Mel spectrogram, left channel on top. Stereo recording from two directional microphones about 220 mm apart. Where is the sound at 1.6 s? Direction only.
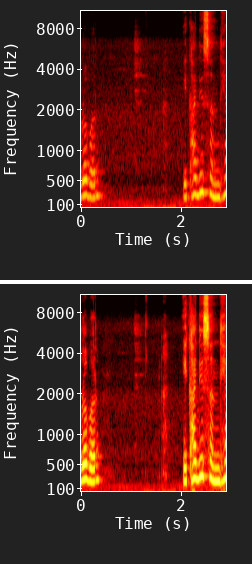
40° right (ahead or behind).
